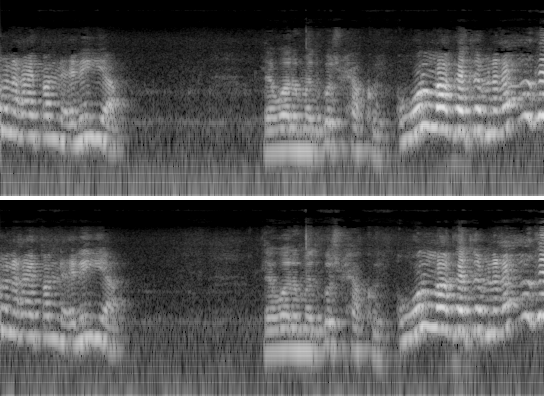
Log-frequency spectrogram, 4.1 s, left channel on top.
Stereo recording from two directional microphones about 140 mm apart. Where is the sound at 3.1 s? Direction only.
35° right (ahead or behind).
